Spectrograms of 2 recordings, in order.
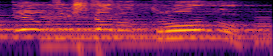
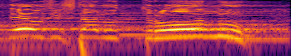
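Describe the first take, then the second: First: It is said at normal volume. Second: It is said louder and stronger.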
